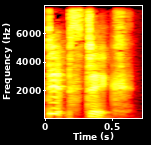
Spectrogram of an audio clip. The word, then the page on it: dipstick: British English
